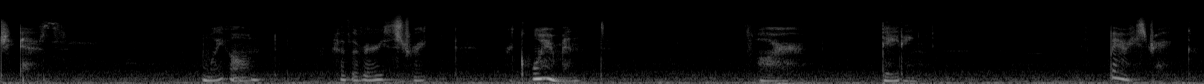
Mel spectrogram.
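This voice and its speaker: A woman streamer chatting casually in a breathy ASMR whisper into a close binaural microphone, telling stories in a candid, gossipy way. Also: low-pitched. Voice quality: breathy, mostly unvoiced whisper.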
